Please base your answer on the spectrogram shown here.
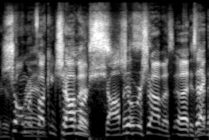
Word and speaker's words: Shomer Shabbos: Shomer Shabbos. Is that how you say it? Shomer Shabbos.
